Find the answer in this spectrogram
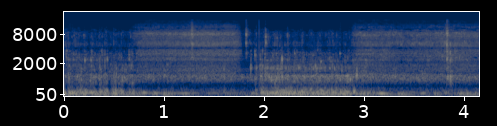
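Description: Scuba diver breathing through a regulator underwater: an even hiss on each inhalation, with a gurgling rumble of exhaled bubbles about two seconds in.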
